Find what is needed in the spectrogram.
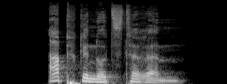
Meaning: strong dative masculine/neuter singular comparative degree of abgenutzt
- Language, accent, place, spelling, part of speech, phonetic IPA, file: German, Germany, Berlin, abgenutzterem, adjective, [ˈapɡeˌnʊt͡stəʁəm], De-abgenutzterem.ogg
